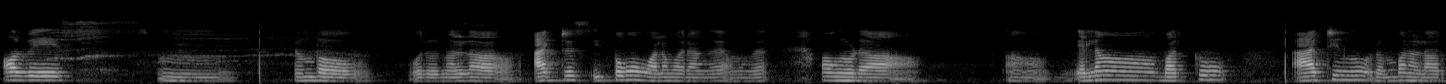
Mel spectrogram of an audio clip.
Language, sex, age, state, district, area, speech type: Tamil, female, 18-30, Tamil Nadu, Tiruvallur, urban, spontaneous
